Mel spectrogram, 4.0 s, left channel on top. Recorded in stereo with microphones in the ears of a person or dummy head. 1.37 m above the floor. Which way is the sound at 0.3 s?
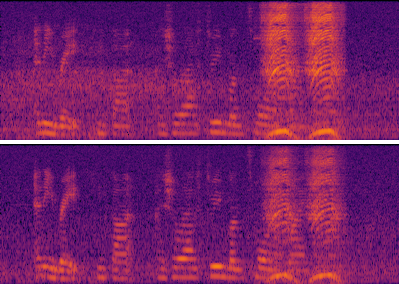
5° right (ahead or behind).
